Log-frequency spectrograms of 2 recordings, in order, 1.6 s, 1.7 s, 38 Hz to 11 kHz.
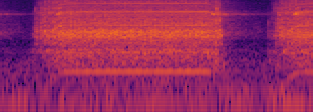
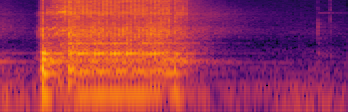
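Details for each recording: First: New RIDGID SubCompact drill/impact driver kit running unloaded: a thin steady squeak rides above the motor whine with each trigger pull; cause unclear, possibly a bearing. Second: RIDGID SubCompact drill/driver on a half-charged battery driving 1-5/8 inch drywall screws: three strong, even bursts with a crisp whir as each screw seats; plenty of power.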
